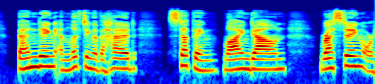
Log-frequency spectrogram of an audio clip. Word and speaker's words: He: He, pronounced like her with a yawn, which is associated with the heart.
